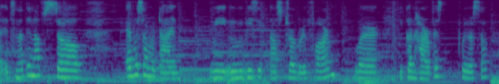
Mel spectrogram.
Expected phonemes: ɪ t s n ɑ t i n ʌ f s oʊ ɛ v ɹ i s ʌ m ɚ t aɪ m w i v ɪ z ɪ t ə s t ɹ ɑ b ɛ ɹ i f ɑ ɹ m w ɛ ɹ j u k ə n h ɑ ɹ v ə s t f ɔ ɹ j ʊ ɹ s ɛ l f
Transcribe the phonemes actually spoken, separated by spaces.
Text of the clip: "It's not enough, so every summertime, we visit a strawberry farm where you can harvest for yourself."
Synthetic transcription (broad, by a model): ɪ t s n ɑ t i n ʌ f s oʊ ɛ v ɹ i s ʌ m ɚ t aɪ m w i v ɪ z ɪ t ə s t ɹ ɑ b ɛ ɹ i f ɑ ɹ m w ɛ ɹ j u k ə n h ɑ ɹ v ə s t f ɔ ɹ j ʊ ɹ s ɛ l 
